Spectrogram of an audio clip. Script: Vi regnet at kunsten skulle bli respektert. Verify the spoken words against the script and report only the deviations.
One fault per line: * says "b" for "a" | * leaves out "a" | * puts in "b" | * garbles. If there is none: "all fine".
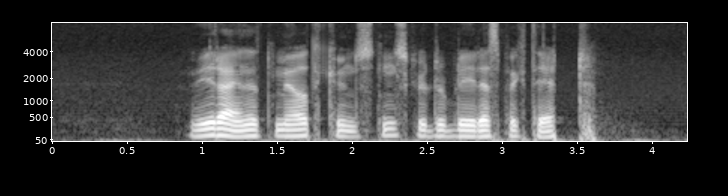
* puts in "med"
